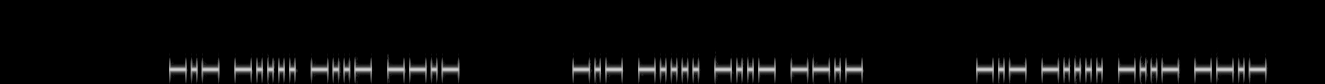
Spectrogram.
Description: Morse code, heard as a keyed tone, about 22 wpm, 700 Hz. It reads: K6XQ K6XQ K6XQ
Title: USA Call Signs - 4 Characters - Repeated 3x - 22wpm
